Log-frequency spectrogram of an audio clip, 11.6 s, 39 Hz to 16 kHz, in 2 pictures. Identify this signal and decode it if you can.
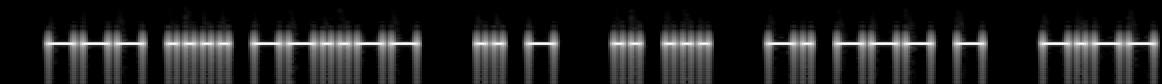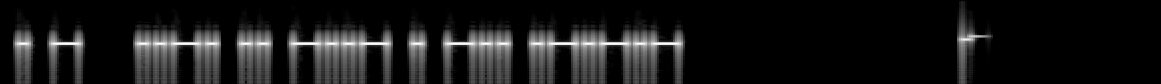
Morse code, heard as a keyed tone, about 28 wpm, 700 Hz. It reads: OH, IT IS NOT YET FIXED.
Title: Sentences from Top 1100 Words 28wpm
